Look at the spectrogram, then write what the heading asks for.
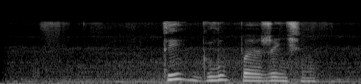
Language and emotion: Russian, neutral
